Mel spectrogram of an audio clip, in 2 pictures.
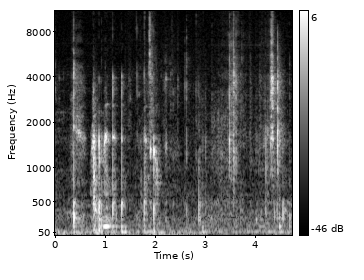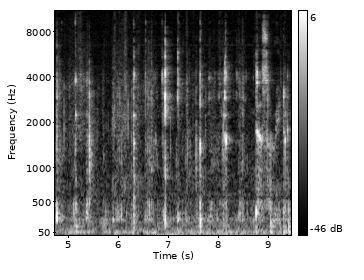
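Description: A man chews food noisily close by.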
